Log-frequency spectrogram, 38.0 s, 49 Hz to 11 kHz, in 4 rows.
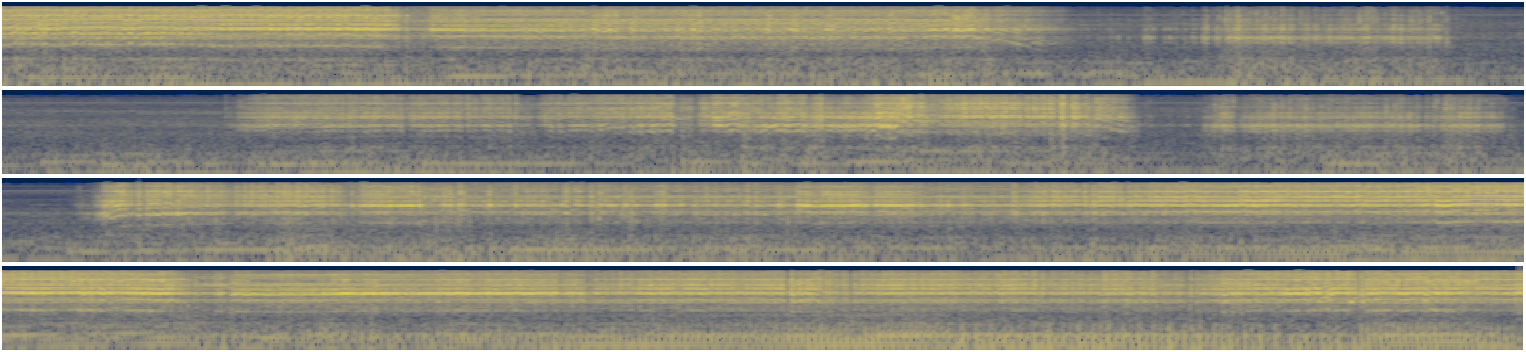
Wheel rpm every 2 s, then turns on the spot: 160, 160, 150, 40, 10, 30, 80, 130, 50, 40, 160, 160, 170, 160, 160, 170, 170, 170, 160.
6-10 16-18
